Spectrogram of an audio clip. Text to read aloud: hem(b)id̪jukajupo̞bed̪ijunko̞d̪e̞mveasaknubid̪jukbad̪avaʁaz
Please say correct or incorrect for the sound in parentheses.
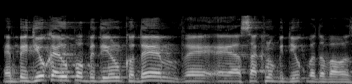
correct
